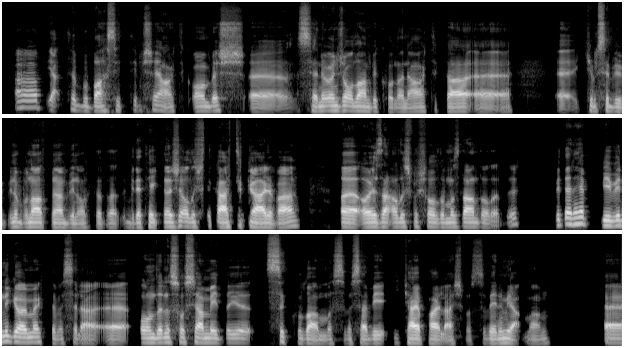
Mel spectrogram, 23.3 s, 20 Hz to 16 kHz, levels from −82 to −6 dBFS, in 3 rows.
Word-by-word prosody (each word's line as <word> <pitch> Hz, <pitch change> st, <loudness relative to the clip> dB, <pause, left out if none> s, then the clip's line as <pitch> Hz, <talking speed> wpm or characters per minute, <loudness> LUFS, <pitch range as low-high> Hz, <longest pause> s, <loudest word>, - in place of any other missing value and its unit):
A! 175 Hz, +1 st, -3 dB
ya -, -, -5 dB
tabii 130 Hz, -7 st, -9 dB
bu 105 Hz, 0 st, -10 dB
bahsettiğim 105 Hz, +1 st, -2 dB
şey -, -, -4 dB
artık 95 Hz, +4 st, -5 dB
15, 105 Hz, +2 st, -2 dB
ııı, 85 Hz, -2 st, -3 dB
sene 100 Hz, +2 st, -1 dB
önce 110 Hz, +1 st, +1 dB
olan 105 Hz, -3 st, +2 dB
bir 95 Hz, -, -6 dB
konu. 85 Hz, -, -7 dB
Hani 85 Hz, -1 st, -3 dB
artık 95 Hz, +2 st, -5 dB
daha, 95 Hz, +1 st, +4 dB
eee, 280 Hz, 0 st, -3 dB, 0.6 s
eee, -, -, -6 dB
kimse 95 Hz, 0 st, -4 dB
birbirini 100 Hz, +2 st, -5 dB
bunaltmayan 100 Hz, -2 st, +2 dB
bir 95 Hz, -, -4 dB
noktada. 90 Hz, +2 st, -8 dB
Bir 100 Hz, -, -11 dB
de 100 Hz, -, +1 dB
teknolojiye 105 Hz, +1 st, 0 dB
alıştık 110 Hz, +2 st, -6 dB
artık 100 Hz, 0 st, +4 dB
galiba, 95 Hz, +2 st, +5 dB, 0.5 s
ııı, 100 Hz, -2 st, +8 dB
o 100 Hz, -, +5 dB
yüzden 105 Hz, +1 st, +4 dB
alışmış 105 Hz, +1 st, -3 dB
olduğumuzdan 100 Hz, 0 st, +1 dB
da 100 Hz, -, -4 dB
olabilir. 95 Hz, -, -8 dB, 0.5 s
Bir 140 Hz, -, -5 dB
de 160 Hz, 0 st, +4 dB
hep 175 Hz, 0 st, +2 dB
birbirini 130 Hz, +1 st, +2 dB
görmek 120 Hz, -1 st, +3 dB
de -, -, -5 dB
mesela, 275 Hz, -, -3 dB
ııı, 275 Hz, 0 st, +1 dB
onların 110 Hz, +1 st, +2 dB
sosyal 110 Hz, -1 st, +3 dB
medyayı 105 Hz, 0 st, -1 dB, 0.2 s
sık -, -, -1 dB
kullanması, 90 Hz, -2 st, -2 dB
mesela 90 Hz, 0 st, -2 dB
bir 95 Hz, 0 st, -2 dB
hikâye 95 Hz, -1 st, +5 dB
paylaşması, 90 Hz, -1 st, -2 dB
benim 95 Hz, +2 st, 0 dB
yapmam, 90 Hz, 0 st, -4 dB, 0.7 s
eee, -, -, +5 dB
100 Hz, 145 wpm, -25 LUFS, 95-110 Hz, 0.7 s, ııı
